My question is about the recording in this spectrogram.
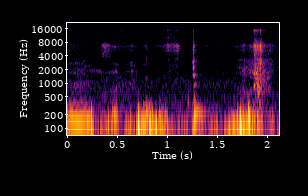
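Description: Low rumbling handling noise with a few light clicks, and a brief hummed voice sound right at the start.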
